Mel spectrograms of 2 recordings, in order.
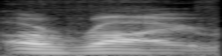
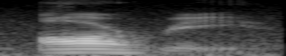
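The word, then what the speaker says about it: awry: read it in books, I thought it was pronounced ari like a u like a u r y like or or ai.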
